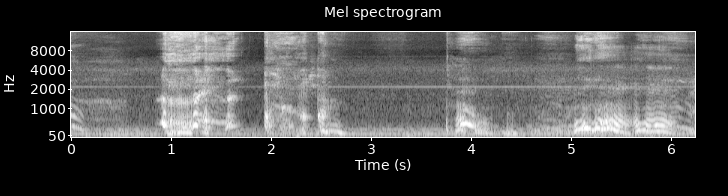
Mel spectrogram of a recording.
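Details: Two deliberate, harsh voluntary coughs from an adult grandparent in a quiet room, followed by a young grandchild's high-pitched giggles and vocal sounds.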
